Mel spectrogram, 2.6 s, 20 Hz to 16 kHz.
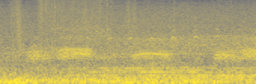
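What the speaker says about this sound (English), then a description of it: "Any of those birds gone?" Several crows caw in the video game Hitman 3, a few drawn-out calls at a moderate distance over a low ambient rumble.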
